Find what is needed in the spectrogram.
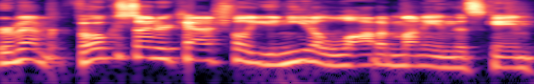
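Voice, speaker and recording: Very fast and bright with a sharp tone, a man's fairly high voice makes very wide pitch swings. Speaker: gaming youtuber. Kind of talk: tutorial.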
